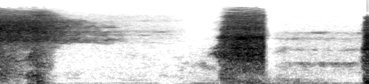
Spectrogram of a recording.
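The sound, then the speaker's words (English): Deep breathing during a pause in a conversation: a long airy breath that fades out, then after a moment of quiet a short, sharper burst of breath, both breathy and fairly soft, with no talking. “We'll take a pause. Let's take a deep breath.”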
